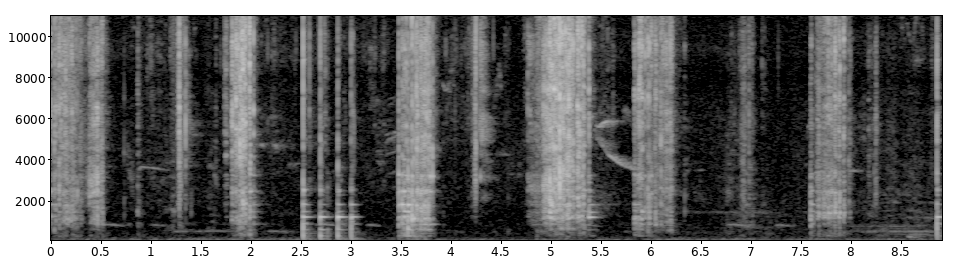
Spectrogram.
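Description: Steel mason's trowel working cement mortar against a brick: a series of short rasping scrapes, with a quick run of ringing metallic taps about two and a half seconds in.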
